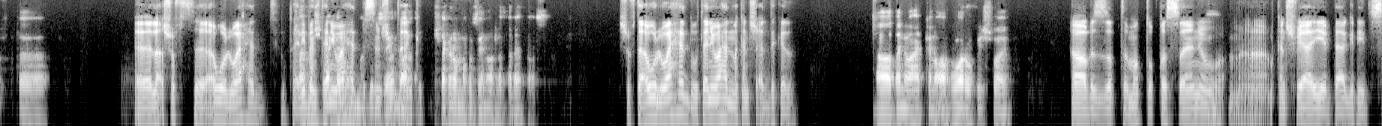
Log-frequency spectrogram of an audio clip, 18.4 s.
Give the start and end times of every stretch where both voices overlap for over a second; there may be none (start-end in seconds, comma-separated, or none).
3.9-5.7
